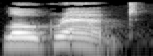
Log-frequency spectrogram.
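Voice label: "low ground", English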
